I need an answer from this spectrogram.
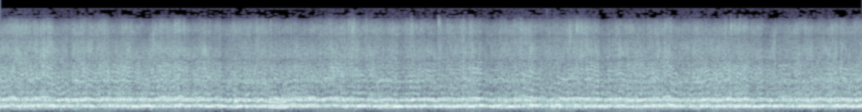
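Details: Continuous buzzing of a bee, a thick droning hum with two strong low bands that wobble gently in pitch, holding at an even loudness for about eleven seconds without pause.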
